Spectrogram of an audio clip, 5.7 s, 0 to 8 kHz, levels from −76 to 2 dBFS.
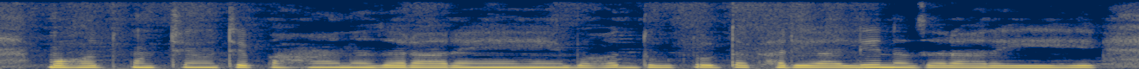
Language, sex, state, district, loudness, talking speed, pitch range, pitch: Hindi, female, Bihar, Lakhisarai, -17 LUFS, 170 wpm, 230-235 Hz, 235 Hz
